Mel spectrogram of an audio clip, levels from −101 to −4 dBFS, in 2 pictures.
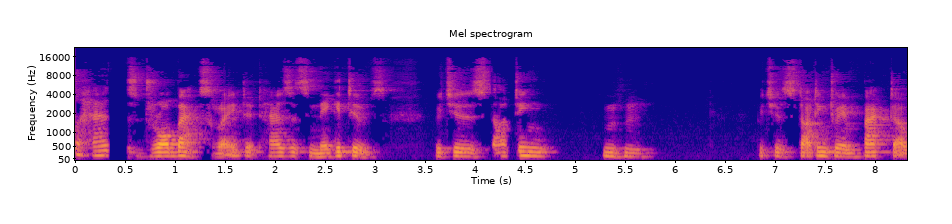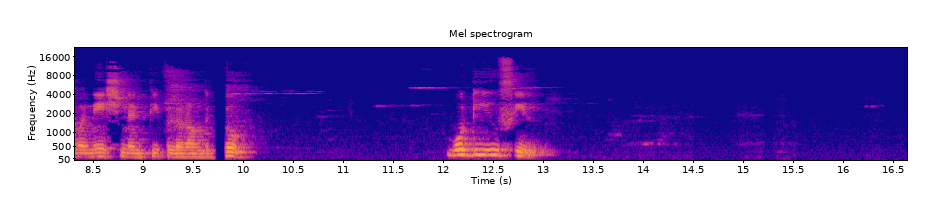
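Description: Speech with AAC frame loss with muting: soft-faded silent gaps at 0.31–0.54 s, before "drawbacks right", and 9.70–9.84 s, after "and people around the", showing as tapered waveform holes and blank spectrogram columns.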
